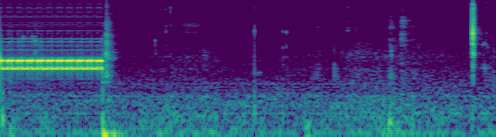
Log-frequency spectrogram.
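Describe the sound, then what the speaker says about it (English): A phone rings with a repeated electronic trill for about a second, then stops, leaving faint clicks and rustling in a quiet room. "And my phone rings, so give me a sec."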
